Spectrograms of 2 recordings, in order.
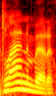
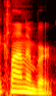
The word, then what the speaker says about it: Kleinenberg: Met Sander Kleinenberg, with Sander Klein.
